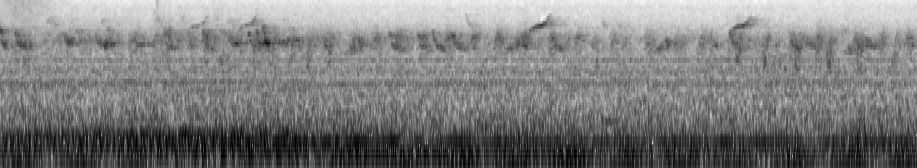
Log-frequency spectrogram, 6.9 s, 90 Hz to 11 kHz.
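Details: Black-headed bulbul, Phetchaburi province, Thailand, December 2020: steady chatter of soft high notes punctuated by a few clear upward-sweeping whistles, with a constant low hum throughout.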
